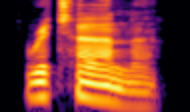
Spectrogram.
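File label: "returner", British English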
